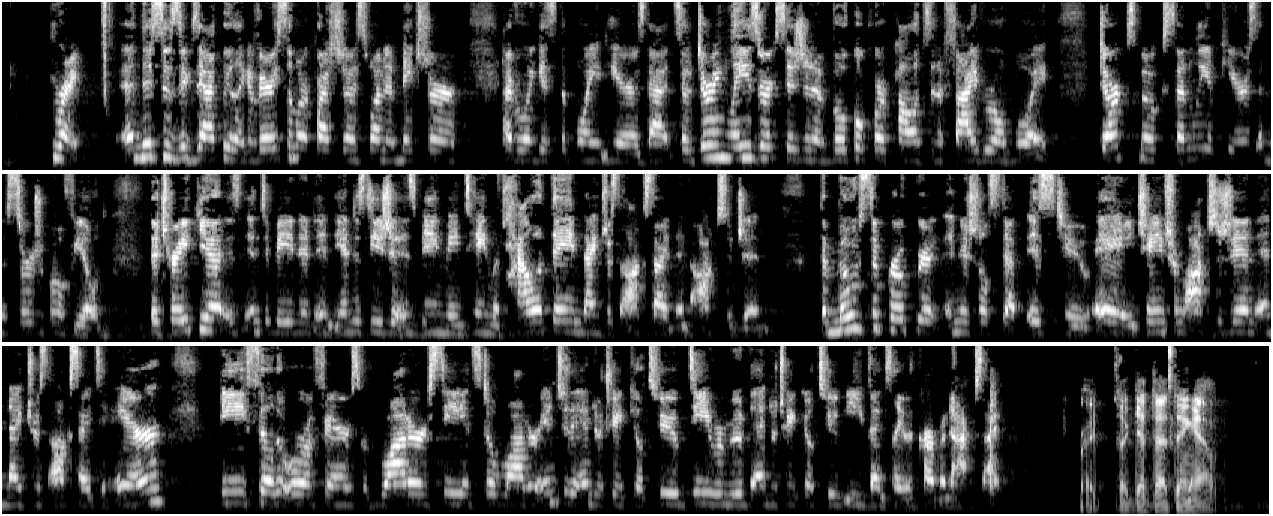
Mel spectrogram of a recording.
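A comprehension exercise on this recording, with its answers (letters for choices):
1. During laser excision, dark smoke suddenly appears in surgical field. Trachea intubated, anesthesia maintained w/ halothane, nitrous, oxygen. Most appropriate initial step?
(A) Change gas to air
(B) Fill oropharynx w/ water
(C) Water into ETT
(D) Remove ETT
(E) Ventilate w/ CO2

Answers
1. D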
